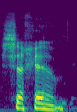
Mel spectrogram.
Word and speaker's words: Shechem: on the last syllable. Yeah. Shechem.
